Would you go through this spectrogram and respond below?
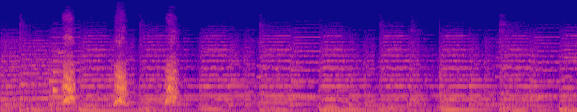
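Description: A dog in the video game Genshin Impact gives three quick barks over a looping game music backdrop, followed by softer whimpers and yips blending into the score.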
